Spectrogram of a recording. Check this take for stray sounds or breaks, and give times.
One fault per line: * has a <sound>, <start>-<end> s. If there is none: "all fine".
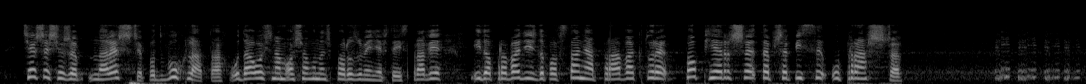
* has a laugh, 9.9-10.8 s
